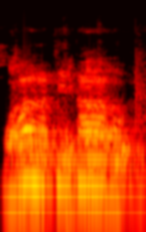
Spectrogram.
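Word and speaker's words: والكتاب: Nah, cara bacanya gimana? Meskipun ada alifnya, alif masih dibaca. Bacanya gimana? Wal-kitabu. Huruf harokat fathah pada wawu ini, wa, langsung disambung, diwasol ke sukun pada huruf lam.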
